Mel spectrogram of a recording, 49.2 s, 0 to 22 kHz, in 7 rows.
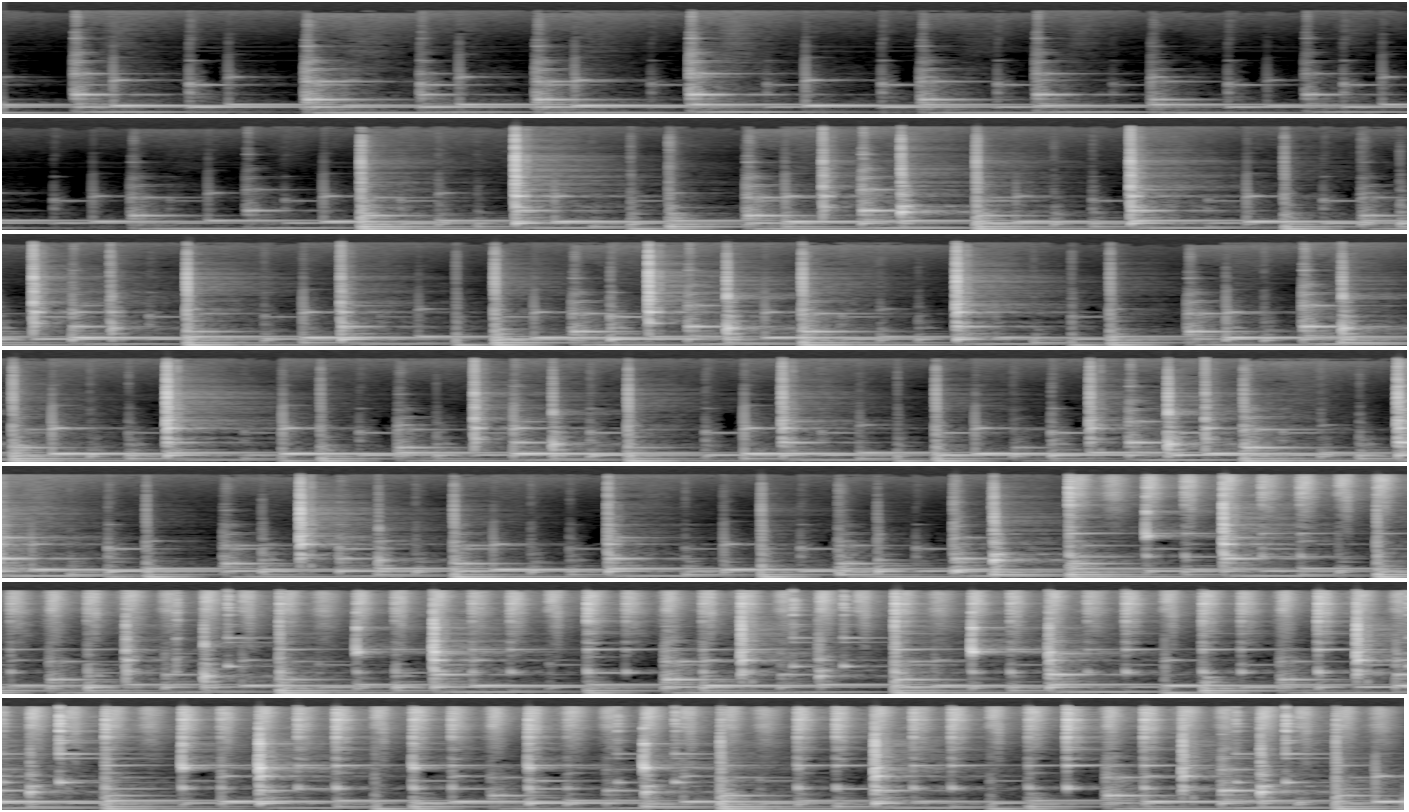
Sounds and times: Music: 0:00.0 - 0:49.1.

